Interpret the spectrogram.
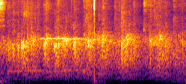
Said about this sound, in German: lass uns der Band mal einen fetten Applaus geben. Mega gut.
